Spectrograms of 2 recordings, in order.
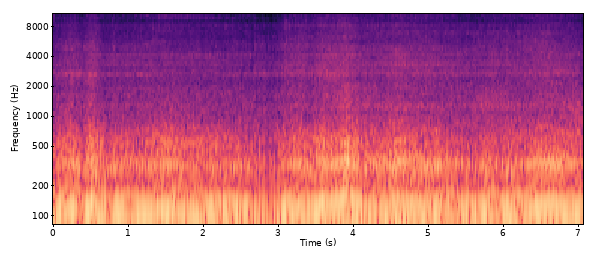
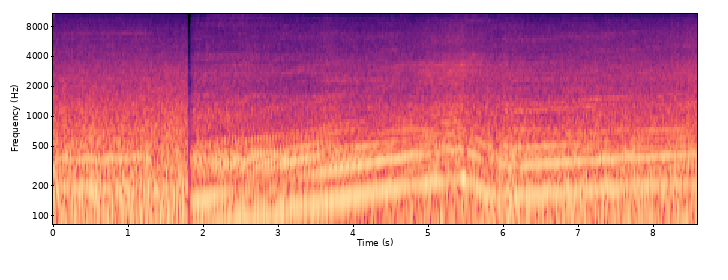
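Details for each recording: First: Honda CB750 after carb rebuild and sync, on a test ride: lumpy, uneven beat with no smooth four-cylinder note, sounds down a cylinder; misfire traced to faulty kill switch contacts. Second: 1972 Honda CB750 on a test ride after cleaning electrical contacts suspected of causing ignition cut-outs, recorded on a phone: smooth engine note climbing cleanly through the gears, idling well, no cutting out so far.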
